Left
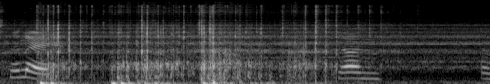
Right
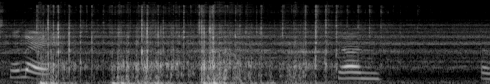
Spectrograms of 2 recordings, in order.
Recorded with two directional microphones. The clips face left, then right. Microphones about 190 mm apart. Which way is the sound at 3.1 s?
20° left (ahead or behind).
